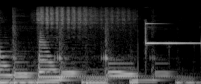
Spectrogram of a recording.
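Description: Cartoonish background music, then about one and a half seconds in a single bright 'ding' sound effect, the lightbulb-idea cue, ringing on one steady high note for about half a second as the music drops out.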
